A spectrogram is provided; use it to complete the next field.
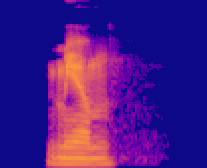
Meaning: genitive plural of ме́на (ména)
- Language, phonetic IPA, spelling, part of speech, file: Russian, [mʲen], мен, noun, Ru-мен.ogg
